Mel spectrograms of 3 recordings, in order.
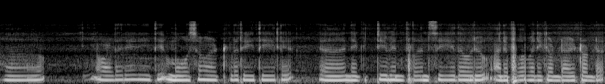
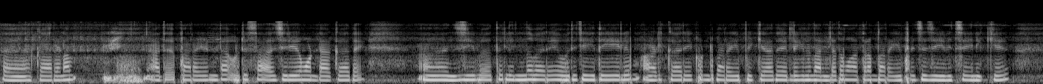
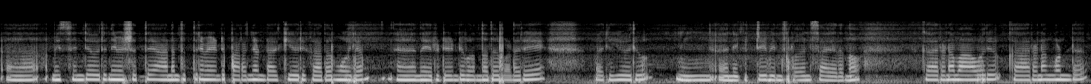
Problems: none marked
